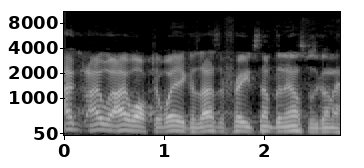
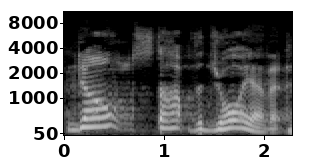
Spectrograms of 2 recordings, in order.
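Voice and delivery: ordinary talk, nothing marked

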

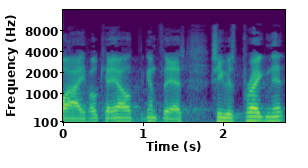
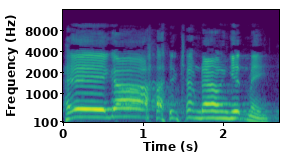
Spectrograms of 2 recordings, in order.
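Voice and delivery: hollering for help; 10 semitones higher, slower than usual. Retold or imitated. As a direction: yell up for rescue, half laughing at the end. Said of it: "all he had left to do was holler".

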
